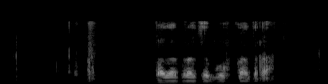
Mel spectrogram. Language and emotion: Russian, neutral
